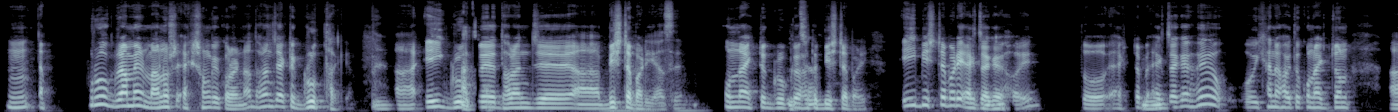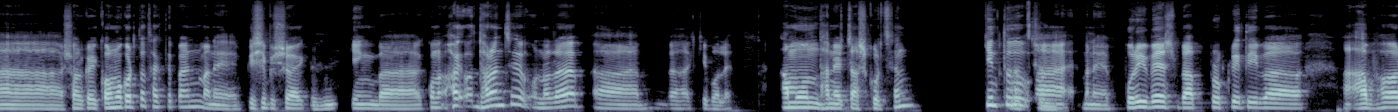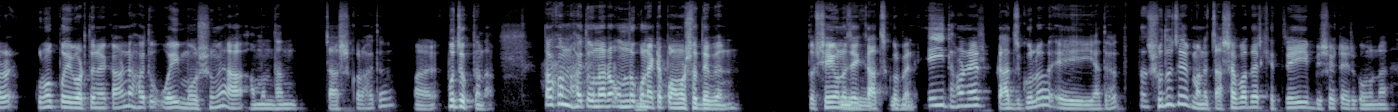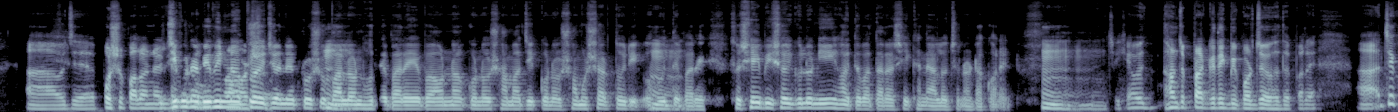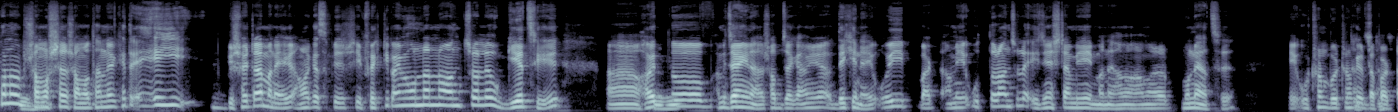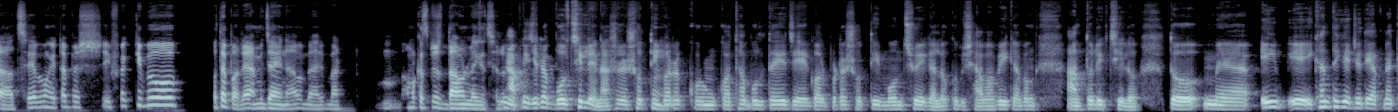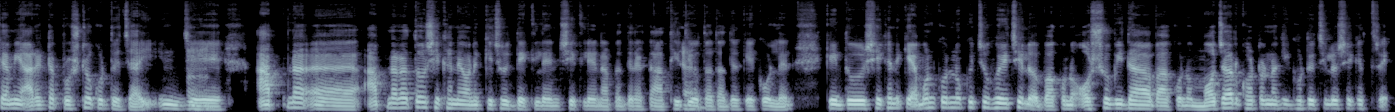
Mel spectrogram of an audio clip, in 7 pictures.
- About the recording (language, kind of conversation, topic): Bengali, podcast, স্থানীয় কোনো বাড়িতে অতিথি হয়ে গেলে আপনার অভিজ্ঞতা কেমন ছিল?
- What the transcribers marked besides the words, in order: none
